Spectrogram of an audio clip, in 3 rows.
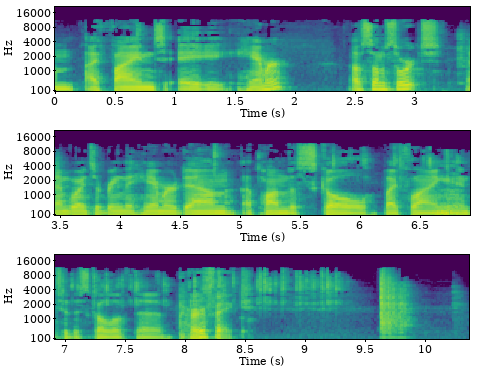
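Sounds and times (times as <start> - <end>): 
speech: 0.1 - 8.7
dice rolling: 7.0 - 10.3.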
